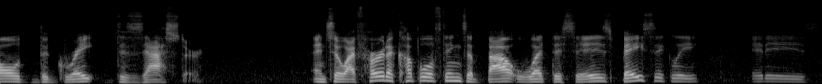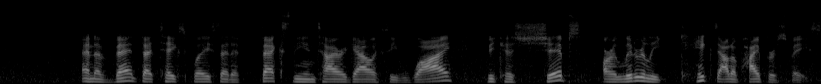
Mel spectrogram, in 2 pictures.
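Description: Nothing stood out on listening; the background noise is part of the room, and the change in level around six and a half seconds is the talker shifting position at the microphone.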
